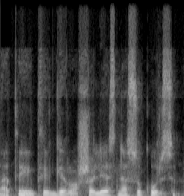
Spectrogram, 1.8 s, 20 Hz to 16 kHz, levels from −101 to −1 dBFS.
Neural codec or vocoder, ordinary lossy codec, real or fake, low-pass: vocoder, 44.1 kHz, 128 mel bands every 512 samples, BigVGAN v2; Opus, 24 kbps; fake; 14.4 kHz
